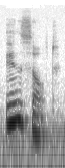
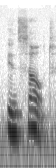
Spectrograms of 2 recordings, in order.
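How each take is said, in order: First: The stress is on the first syllable. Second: The stress is on the second syllable. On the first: "The first words in the pairs have their stress on the first syllable" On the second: "The second words in the pairs have their stress on the second syllable"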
